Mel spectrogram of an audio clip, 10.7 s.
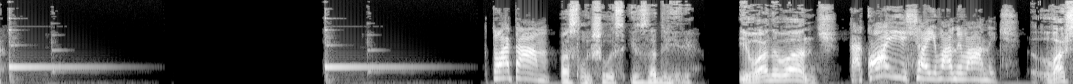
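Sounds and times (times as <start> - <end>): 
doorbell chime: 0.0 - 1.6, 3.2 - 4.7
speech: 5.0 - 10.7.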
